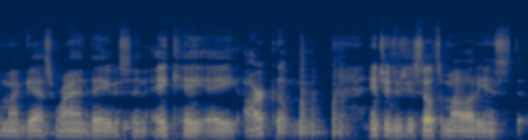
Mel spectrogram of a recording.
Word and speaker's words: RKHAM: I have heard so many different ways of pronouncing this name. Mhm. It's been botched in its spelling so many times. I've heard Arkum, I've heard Ham like a deli shop, Rkham like Wreck It Ralph.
